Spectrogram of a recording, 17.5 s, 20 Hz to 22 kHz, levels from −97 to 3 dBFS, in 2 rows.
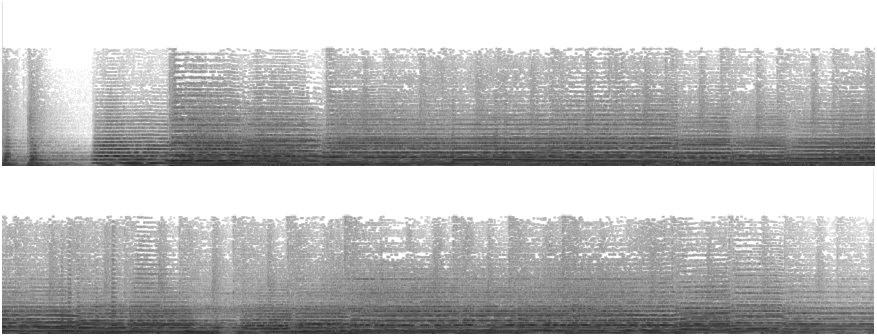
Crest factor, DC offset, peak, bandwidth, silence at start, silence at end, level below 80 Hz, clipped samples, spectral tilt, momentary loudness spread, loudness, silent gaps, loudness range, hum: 14 dB; under 0.1%; -2 dBFS; 16 kHz; 0 s; 0 s; -34 dBFS; under 0.1%; -4.5 dB/octave; 6 LU; -17 LUFS; none; 1 LU; none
